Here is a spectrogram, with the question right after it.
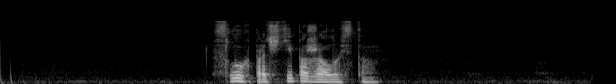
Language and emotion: Russian, neutral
